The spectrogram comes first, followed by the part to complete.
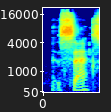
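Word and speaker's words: Saxe: Sax with an E. So, like a silent E at the end.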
